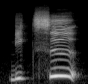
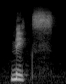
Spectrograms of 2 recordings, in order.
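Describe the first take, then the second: First: The final s-sound ends in a strong vowel. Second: The final s-sound fades out like escaping air. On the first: The speaker calls it wrong. "믹스 이렇게 스를 세게 하시면 안 되고요" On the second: The speaker calls it right. "약하게 발음을 해주셔야 됩니다. 바람 빠지듯이"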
